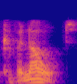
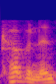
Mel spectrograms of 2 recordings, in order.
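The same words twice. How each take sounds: First: The word has an older, French-like pronunciation. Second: The word has its usual modern pronunciation. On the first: "pronouncing the words in a more historically correct way" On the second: "instead of saying covenant"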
